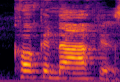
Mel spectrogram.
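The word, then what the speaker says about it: Kokkinakis: nick curios yeah and is it nice fantasy cockanakis that's how you say it oh he's got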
